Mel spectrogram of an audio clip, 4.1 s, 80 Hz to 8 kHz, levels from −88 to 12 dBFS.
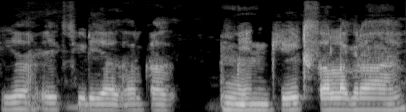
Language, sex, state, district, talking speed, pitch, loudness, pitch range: Hindi, male, Uttar Pradesh, Gorakhpur, 160 wpm, 120 Hz, -18 LUFS, 115-125 Hz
